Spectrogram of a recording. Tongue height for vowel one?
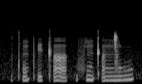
mid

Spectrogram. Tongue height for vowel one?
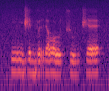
high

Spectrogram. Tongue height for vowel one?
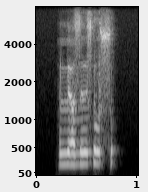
mid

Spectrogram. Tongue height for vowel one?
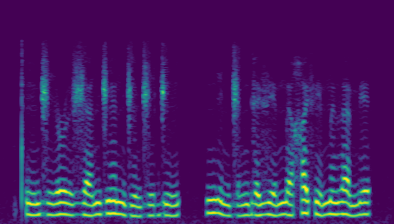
high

